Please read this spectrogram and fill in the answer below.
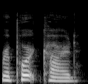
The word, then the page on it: report card: British English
